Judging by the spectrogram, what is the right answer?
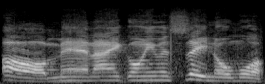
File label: "aw man i ain't even going to say no more", g-rated swears; Voice; expletives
